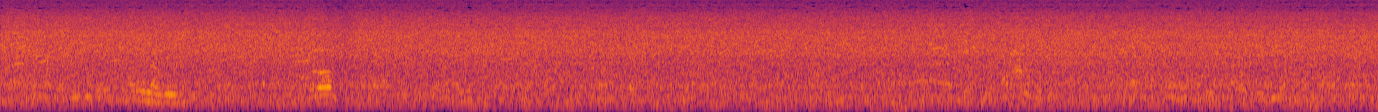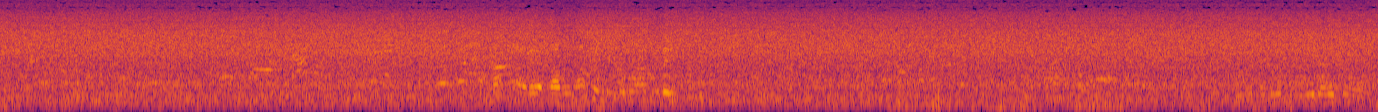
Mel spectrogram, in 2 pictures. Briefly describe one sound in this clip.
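Waterfalls roar in a steady, rushing stream.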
